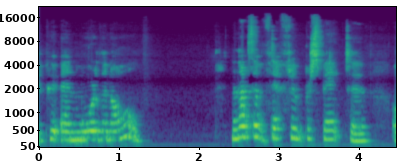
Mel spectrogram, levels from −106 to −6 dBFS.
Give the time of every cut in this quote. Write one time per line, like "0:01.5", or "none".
0:02.9

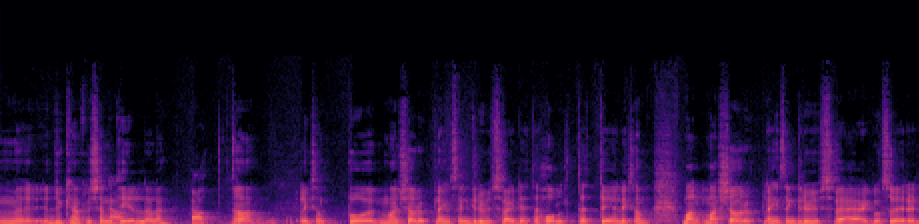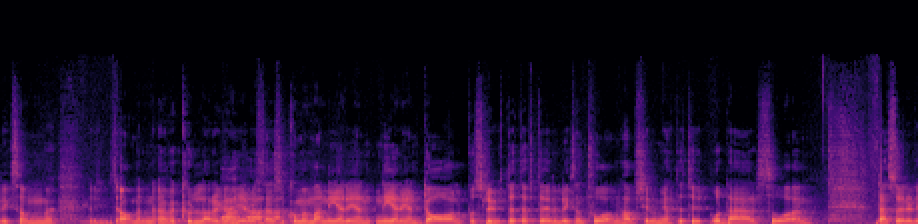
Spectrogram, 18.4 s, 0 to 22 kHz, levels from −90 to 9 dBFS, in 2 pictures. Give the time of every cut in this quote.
0:03.0

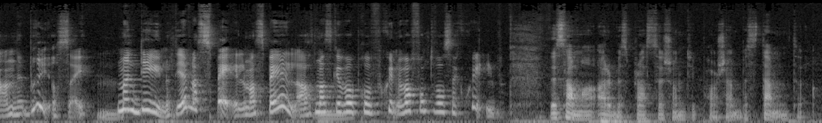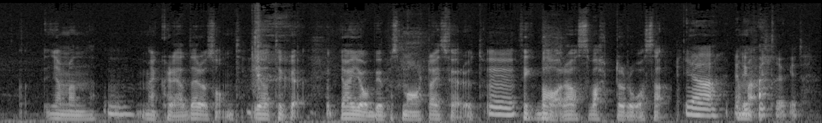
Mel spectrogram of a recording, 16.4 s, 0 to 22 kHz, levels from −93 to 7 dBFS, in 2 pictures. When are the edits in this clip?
none

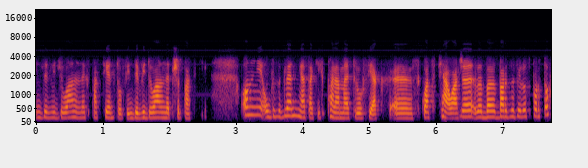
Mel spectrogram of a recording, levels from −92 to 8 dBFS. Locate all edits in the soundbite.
0:03.1
0:06.4

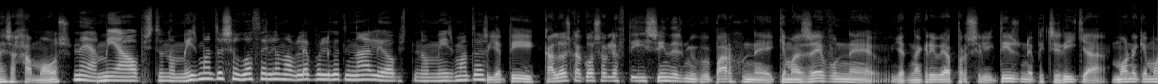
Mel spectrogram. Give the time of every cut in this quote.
0:01.0
0:04.9

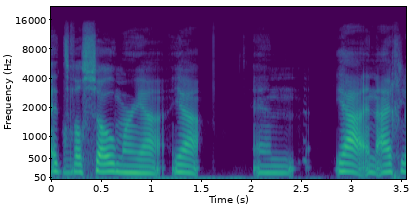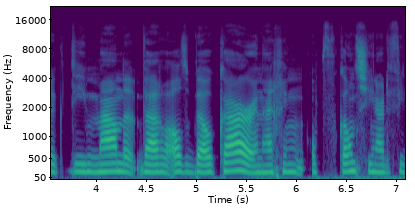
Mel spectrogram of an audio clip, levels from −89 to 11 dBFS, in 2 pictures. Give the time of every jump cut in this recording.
0:02.7

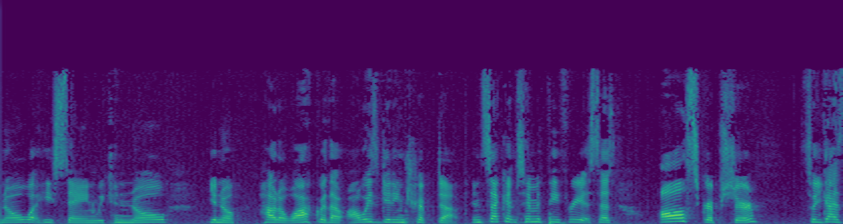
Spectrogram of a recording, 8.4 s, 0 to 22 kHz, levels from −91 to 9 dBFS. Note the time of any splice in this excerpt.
0:04.7

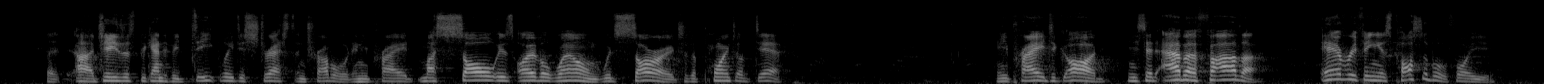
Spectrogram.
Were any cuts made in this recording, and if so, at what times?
none

